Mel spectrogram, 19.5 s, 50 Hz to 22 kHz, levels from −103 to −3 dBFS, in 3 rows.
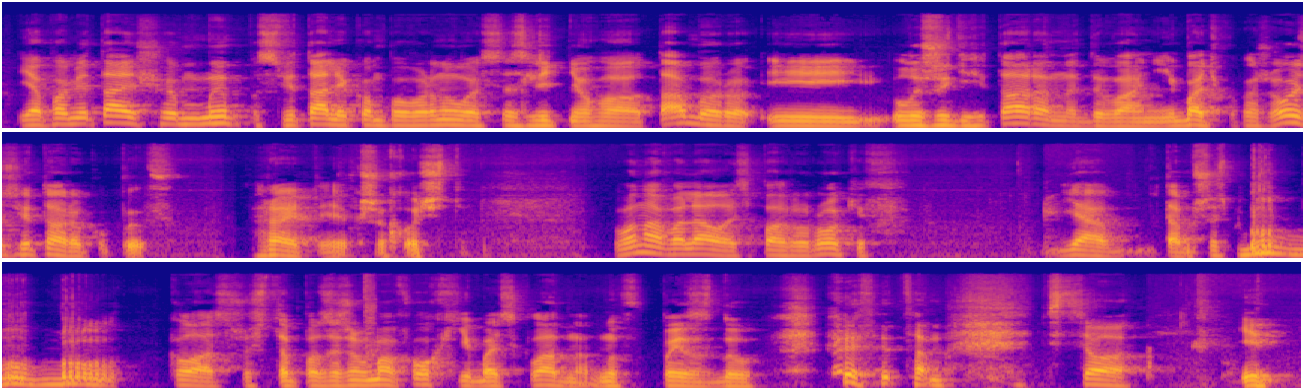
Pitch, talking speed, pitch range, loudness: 115 Hz, 135 wpm, 105-140 Hz, -25 LUFS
